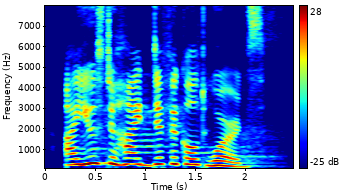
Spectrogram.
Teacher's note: Stress hide and difficult words.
